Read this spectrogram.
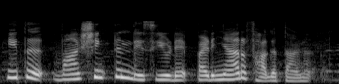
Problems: none marked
